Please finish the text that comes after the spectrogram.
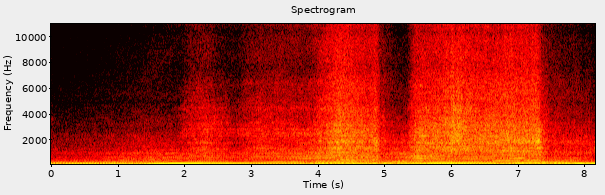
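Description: A Toyota 86, Scion FR-S or Subaru BRZ with a JDL UEL turbo kit revs hard as it accelerates through gears, with rushing bursts of air as the blow-off valve dumps between shifts; loud and close.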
